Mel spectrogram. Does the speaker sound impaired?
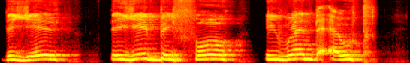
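Yes: ataxic cerebral palsy; talks word for word.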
